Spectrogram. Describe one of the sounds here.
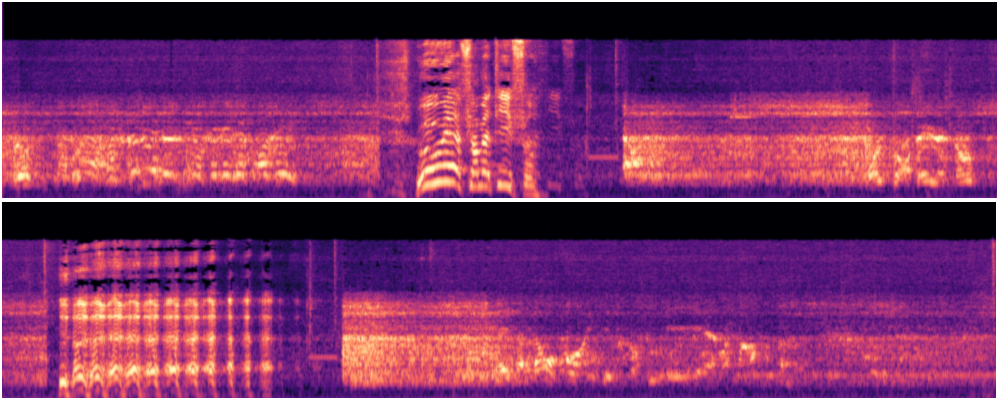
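Voices come through a radio loudspeaker, thin and crackling.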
